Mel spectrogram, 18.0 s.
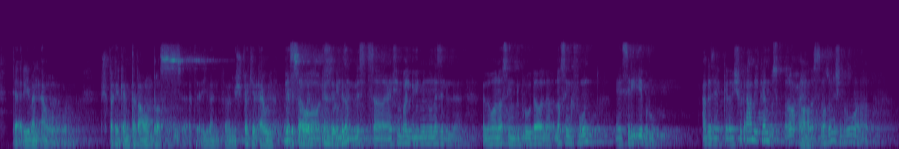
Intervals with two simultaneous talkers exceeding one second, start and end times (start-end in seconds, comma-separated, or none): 5.7-7.0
